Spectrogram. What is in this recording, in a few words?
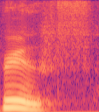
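"roof", English word; Multi-Lingual Talking Picture Dictionary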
